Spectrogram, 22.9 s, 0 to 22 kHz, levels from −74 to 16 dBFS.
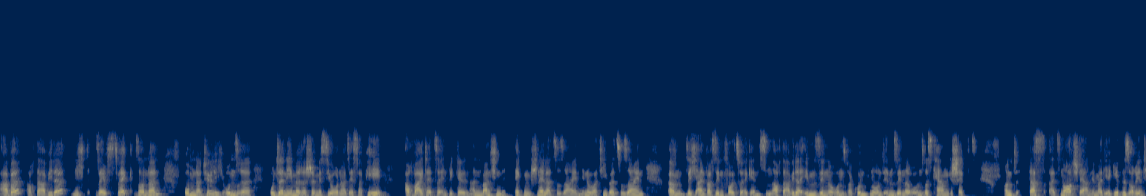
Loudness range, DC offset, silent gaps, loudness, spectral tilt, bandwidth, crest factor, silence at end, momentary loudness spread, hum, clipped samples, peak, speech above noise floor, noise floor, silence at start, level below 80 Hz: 2 LU; under 0.1%; 8.00-8.08 s; -18 LUFS; -5.5 dB/octave; 7.6 kHz; 16 dB; 0 s; 8 LU; none; under 0.1%; -2 dBFS; 23 dB; -41 dBFS; 0 s; -60 dBFS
